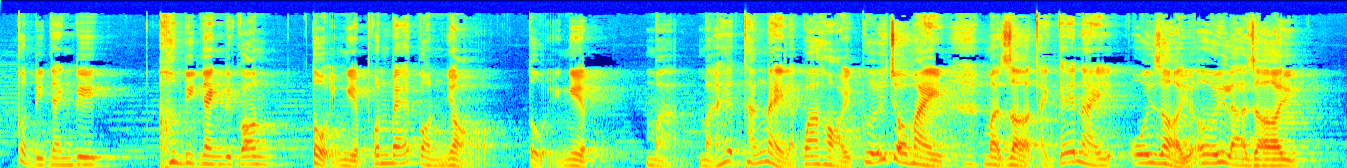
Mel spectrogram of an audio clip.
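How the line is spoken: Old woman sobbing. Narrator (Vietnamese): Bà Lệ vừa nói vừa khóc nức nở

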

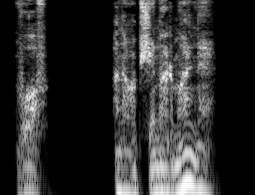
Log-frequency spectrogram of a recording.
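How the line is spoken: Whispered question. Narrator (Russian): шепотом спросила Ева

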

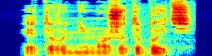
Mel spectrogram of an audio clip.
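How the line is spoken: Bewildered. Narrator (Russian): растерянно произнесла Лота

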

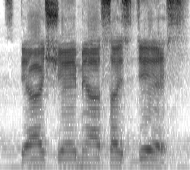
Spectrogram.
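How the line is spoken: Deep bass. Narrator (Russian): пробасил Ода

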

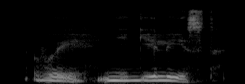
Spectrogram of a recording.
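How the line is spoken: Quiet, almost whispered. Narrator (Russian): сказал он тихо, почти шепотом

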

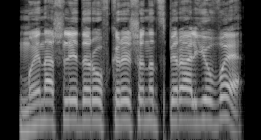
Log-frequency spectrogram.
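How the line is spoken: Shout through doorway. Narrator (Russian): крикнул в дверной проем

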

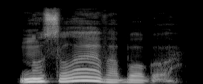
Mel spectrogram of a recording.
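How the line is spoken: Subordinate sighing. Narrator (Russian): вздохнул подчиненный империи

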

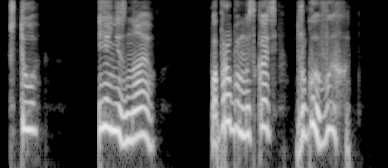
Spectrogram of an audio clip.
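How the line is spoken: Boy answering uncertainly. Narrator (Russian): неуверенно ответил мальчик

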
